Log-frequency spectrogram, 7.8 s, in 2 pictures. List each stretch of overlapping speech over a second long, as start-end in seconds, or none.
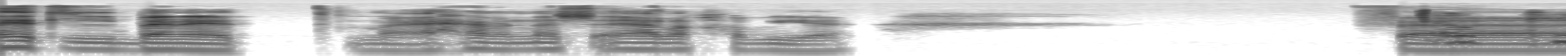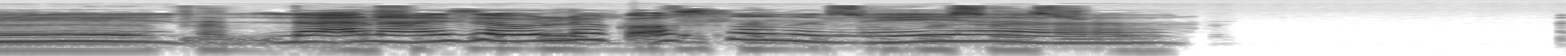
4.4-6.3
